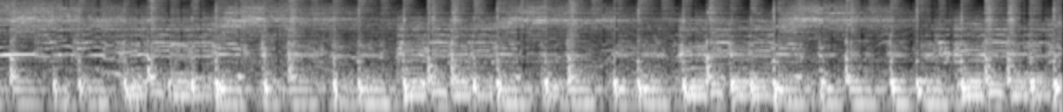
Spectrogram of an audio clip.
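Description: Live rock band playing amplified through PA speakers: a drum kit keeps a steady beat under electric guitar, with no singing.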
